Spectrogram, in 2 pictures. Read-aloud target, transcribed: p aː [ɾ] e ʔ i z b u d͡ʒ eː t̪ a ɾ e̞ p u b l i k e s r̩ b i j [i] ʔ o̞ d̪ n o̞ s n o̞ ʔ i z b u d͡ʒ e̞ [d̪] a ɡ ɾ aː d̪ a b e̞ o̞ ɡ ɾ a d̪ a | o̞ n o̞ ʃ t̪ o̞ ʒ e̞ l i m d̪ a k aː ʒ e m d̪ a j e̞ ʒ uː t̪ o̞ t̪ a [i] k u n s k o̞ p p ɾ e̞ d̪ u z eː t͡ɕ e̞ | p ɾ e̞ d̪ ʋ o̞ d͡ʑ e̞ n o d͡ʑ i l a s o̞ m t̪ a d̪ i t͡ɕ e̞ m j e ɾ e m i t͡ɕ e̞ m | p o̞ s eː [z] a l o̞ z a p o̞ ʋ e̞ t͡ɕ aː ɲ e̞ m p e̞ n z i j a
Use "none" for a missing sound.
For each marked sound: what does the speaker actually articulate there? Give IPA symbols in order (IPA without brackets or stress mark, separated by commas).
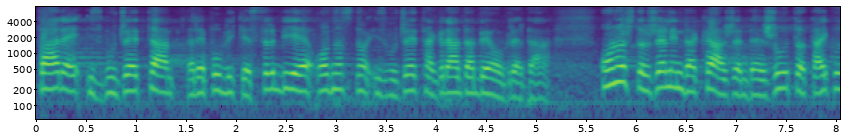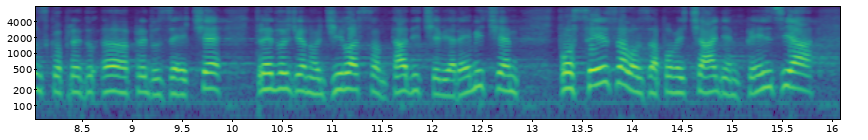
ɾ, e, t̪, j, z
